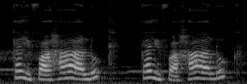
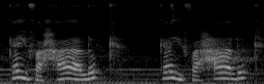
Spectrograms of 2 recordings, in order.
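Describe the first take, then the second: First: "Kaifa haluk" said loud, without the smile; wrong heavy pronunciation. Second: "Kaifa haluk" with thin, smiling vowels; smiling pronunciation. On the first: Teacher shows students the mistake, heavy unsmiling pronunciation. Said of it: "Tidak gitu". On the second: Teacher models Arabic greeting for students, smiling thin letters. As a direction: say "Kaifa haluk" higher, through a smile. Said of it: "dibaca agak senyum". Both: Shown as a demonstration.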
